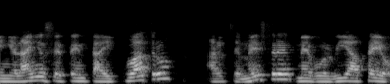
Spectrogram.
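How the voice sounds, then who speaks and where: A plain, everyday voice at a fairly slow pace. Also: man. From Dominican Republic. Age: 60s. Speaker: pastor and lecturer. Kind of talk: personal testimony.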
